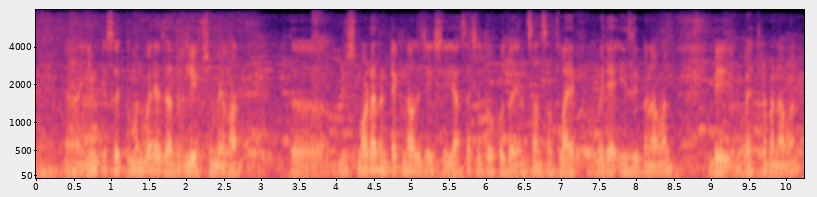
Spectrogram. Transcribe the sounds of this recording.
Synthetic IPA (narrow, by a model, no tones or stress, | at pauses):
jimkisɨt̪umɐnʋɐɾʲjaːzjaːd̪ɾiliːfʰt͡ʃʰimelaːn | t̪ɨ | jusmoːɖɐɾnʈeknaːlɐd͡ʒiːt͡ʃʰijaːsaːt͡ʃʰid̪oːkʰud̪oːinsaːnsɐnzlaːjfʋeɾjaiːziːbɐnaːʋaːn | bibɐɦt̪əɾbɐnaːʋaːn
